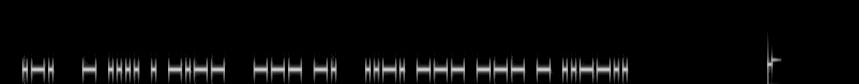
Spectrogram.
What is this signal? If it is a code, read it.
Morse code, heard as a keyed tone, about 28 wpm, 700 Hz. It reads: R THEY ON FOOT?
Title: Sentences from Top 500 Words and Abbreviations 28wpm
